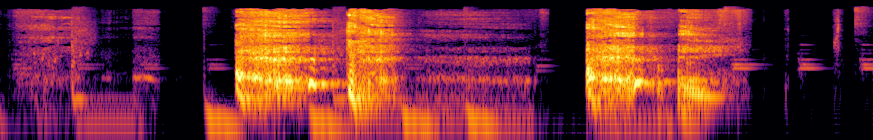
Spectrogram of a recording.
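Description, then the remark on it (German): Two loud, harsh coughing bursts, each a cluster of rough hacks, with softer throat clearing between and after them, from a person who still has a slight cough, without any talking. “ich habe immer noch ein bisschen Husten.”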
